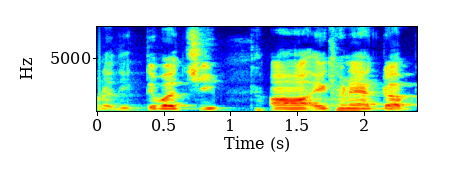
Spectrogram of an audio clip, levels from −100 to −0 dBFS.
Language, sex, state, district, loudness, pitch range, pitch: Bengali, male, West Bengal, Kolkata, -17 LUFS, 110-135 Hz, 130 Hz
